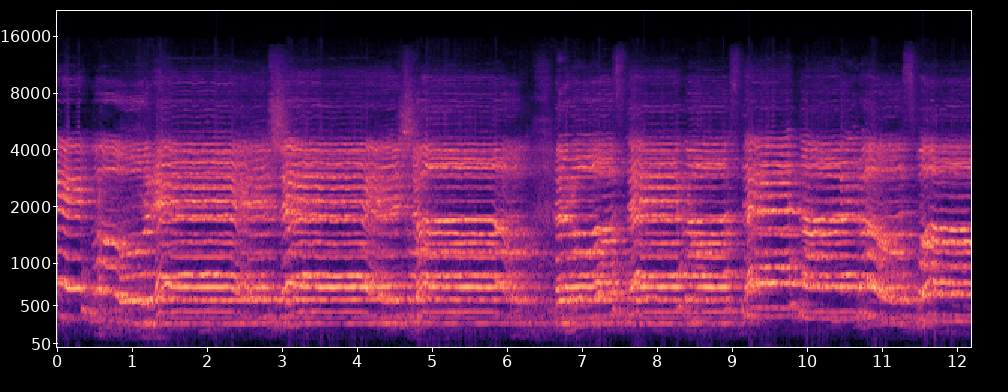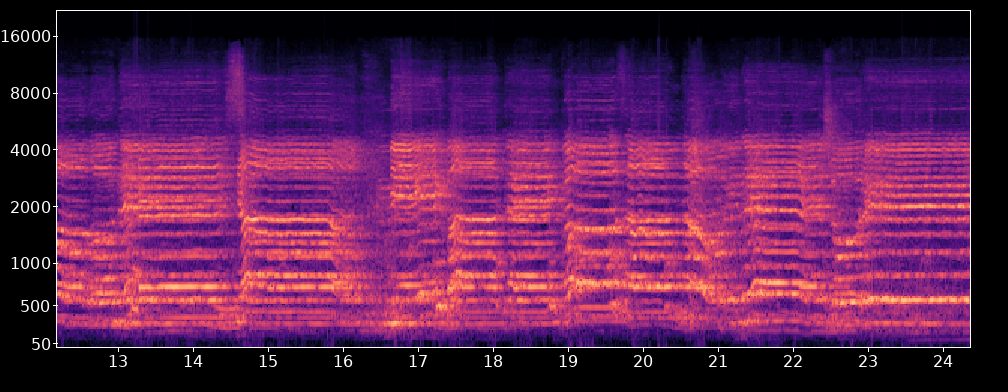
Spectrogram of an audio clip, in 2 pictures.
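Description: Five young women singing a traditional Ukrainian folk song unaccompanied, as a group in several voices, with brief breaks between long held phrases.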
